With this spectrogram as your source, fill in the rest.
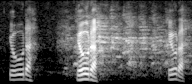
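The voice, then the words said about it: Put-on Scottish accent. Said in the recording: “if a Scottish person said it ... it's saying Yoda in a Scottish accent”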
